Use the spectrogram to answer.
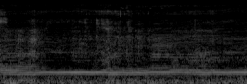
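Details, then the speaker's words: Microneedling training demonstration on the forehead: pen at low speed (no higher than two of six) with 0.25 mm needles, moved up-down and across, soft steady electric buzz with faint hum; microneedling pen running. "and moving across moving along as we go we're not holding the pen still at any point"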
